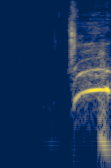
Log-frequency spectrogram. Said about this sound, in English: Gasp.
